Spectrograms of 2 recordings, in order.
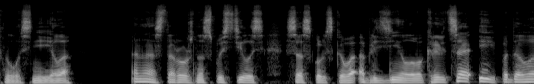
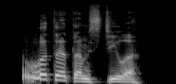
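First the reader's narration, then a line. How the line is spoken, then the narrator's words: Pleased laughter. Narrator (Russian): засмеялась довольная Мила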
